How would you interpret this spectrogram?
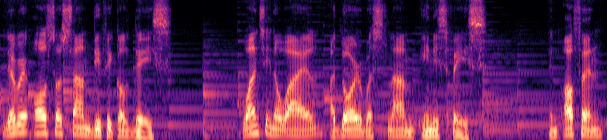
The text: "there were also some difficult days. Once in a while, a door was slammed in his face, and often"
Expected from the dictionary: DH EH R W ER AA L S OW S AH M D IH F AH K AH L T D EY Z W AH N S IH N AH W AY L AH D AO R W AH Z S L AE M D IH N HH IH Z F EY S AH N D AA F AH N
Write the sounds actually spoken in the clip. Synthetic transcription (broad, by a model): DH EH R W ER AA L S OW S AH M D IH F AH K AH L T D EY S W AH N S IH N AH W AY L AH D AO R W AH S L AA M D IH N HH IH S F EY S AH N D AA F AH N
